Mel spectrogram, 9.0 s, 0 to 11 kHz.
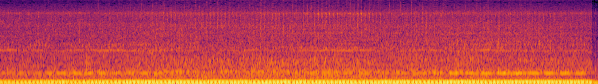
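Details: Pontiac G8 GT with L76 V8 at idle: deep rumble with a faint, uneven tapping knock from a failed AFM/DoD lifter, the second failure (first at 44k miles, second at about 66k miles).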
